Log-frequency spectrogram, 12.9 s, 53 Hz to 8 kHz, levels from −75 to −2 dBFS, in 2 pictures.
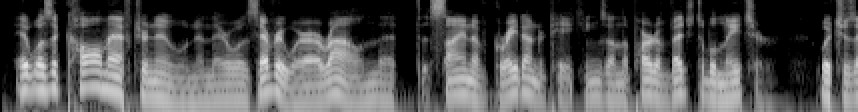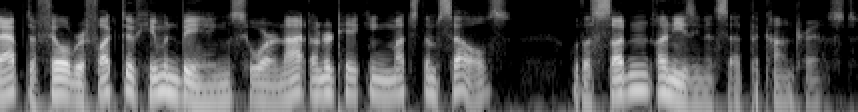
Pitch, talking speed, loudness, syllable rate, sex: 100 Hz, 195 wpm, -23 LUFS, 6.2 syllables/s, male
